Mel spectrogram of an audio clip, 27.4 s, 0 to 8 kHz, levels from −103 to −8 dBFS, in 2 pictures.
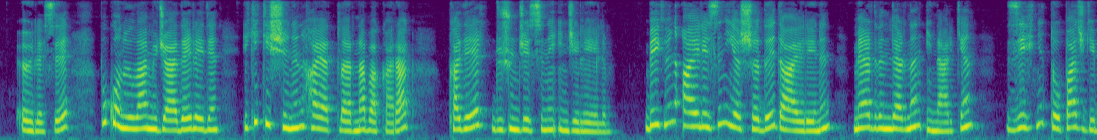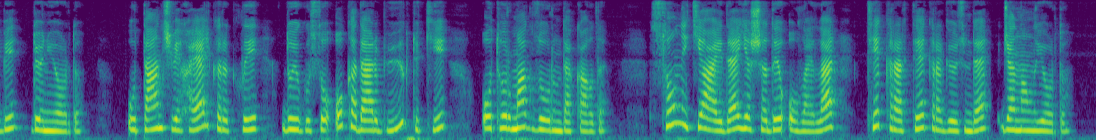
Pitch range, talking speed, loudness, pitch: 210-270 Hz, 95 wpm, -19 LUFS, 235 Hz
